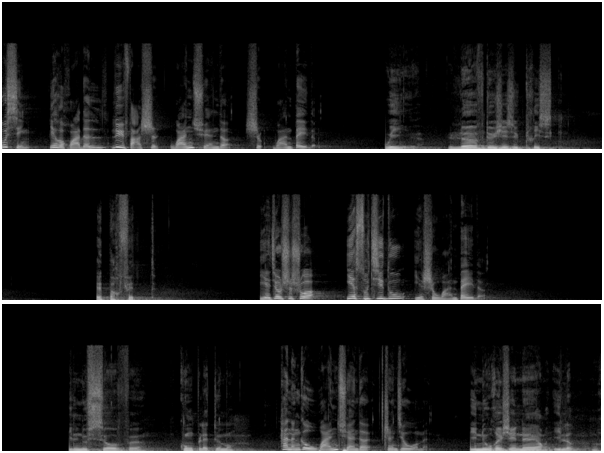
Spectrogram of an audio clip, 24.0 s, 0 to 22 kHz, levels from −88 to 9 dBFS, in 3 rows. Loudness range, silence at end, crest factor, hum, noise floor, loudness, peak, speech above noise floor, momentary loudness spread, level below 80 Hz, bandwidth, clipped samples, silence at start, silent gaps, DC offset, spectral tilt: 11 LU; 0 s; 20 dB; none; -88 dBFS; -26 LUFS; -6 dBFS; 62 dB; 16 LU; -50 dBFS; 16 kHz; under 0.1%; 0 s; none; under 0.1%; -6.5 dB/octave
